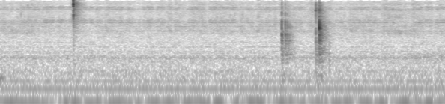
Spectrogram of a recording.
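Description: A low steady hum with small handling noises: one sharp click about a second in, then two short soft rustles around four seconds in.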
